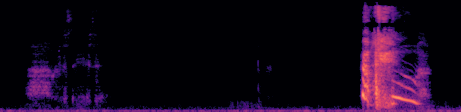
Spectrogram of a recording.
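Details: Deliberately induced sneeze: a faint breathy sound, a pause, then one loud explosive sneeze ending in a falling voiced tail.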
